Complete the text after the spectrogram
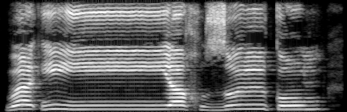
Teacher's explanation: یا جو ہے حروف ملون میں سے ہے تو یہاں پر ادغام ہوگا، تو ہم اسے تھوڑا سا غنے کے ساتھ پڑھیں گے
